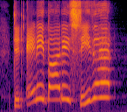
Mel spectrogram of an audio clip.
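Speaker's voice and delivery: very high-pitched, startled holler. Retelling calling out from a balcony to anyone outside: imitating own past yell. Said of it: "I literally yelled out".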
